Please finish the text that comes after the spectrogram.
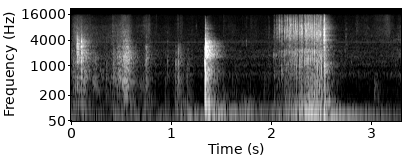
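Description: Oracle cards being shuffled by hand, several close riffling and sliding bursts with a sharp snap partway through and a longer final shuffle, no talking.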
